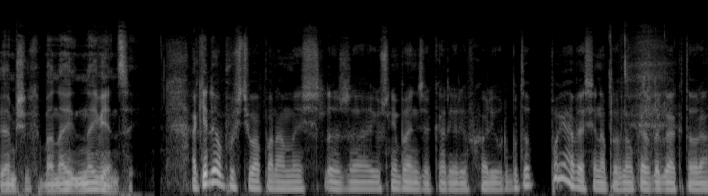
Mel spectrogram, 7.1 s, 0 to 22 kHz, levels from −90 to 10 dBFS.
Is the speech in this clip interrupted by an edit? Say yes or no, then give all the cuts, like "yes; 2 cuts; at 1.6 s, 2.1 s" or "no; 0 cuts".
no; 0 cuts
